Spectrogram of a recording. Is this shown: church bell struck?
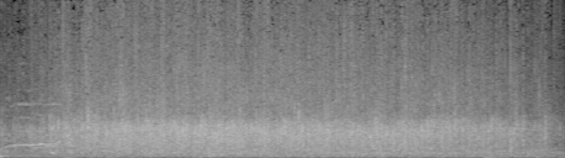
no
